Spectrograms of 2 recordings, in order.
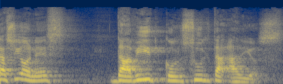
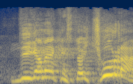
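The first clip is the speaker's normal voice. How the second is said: higher, louder teasing demand through a laugh; imitating wife; 6 semitones higher, 7 dB louder than usual. Preacher's wife asking him to call her pretty, loud and laughing. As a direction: play the wife fishing for a compliment. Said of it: "mi esposa dice".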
